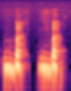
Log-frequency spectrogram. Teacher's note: Tadi huruf B, pita suara kita bergetar.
